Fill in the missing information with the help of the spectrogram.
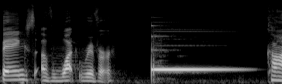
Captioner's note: bell dings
